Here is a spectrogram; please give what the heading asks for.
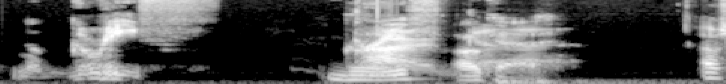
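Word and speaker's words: Greef Karga: Okay, because I was about to pronounce it Grief Karga, but it's Gruff Karga, right? No, Grief.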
